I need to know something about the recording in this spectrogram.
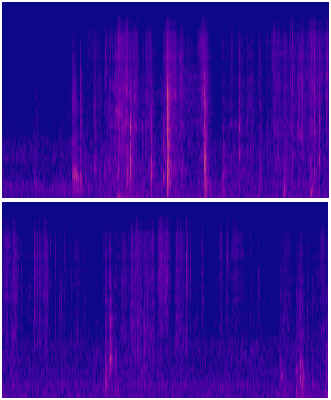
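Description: A cardboard box rustles and scrapes as hands handle it.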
